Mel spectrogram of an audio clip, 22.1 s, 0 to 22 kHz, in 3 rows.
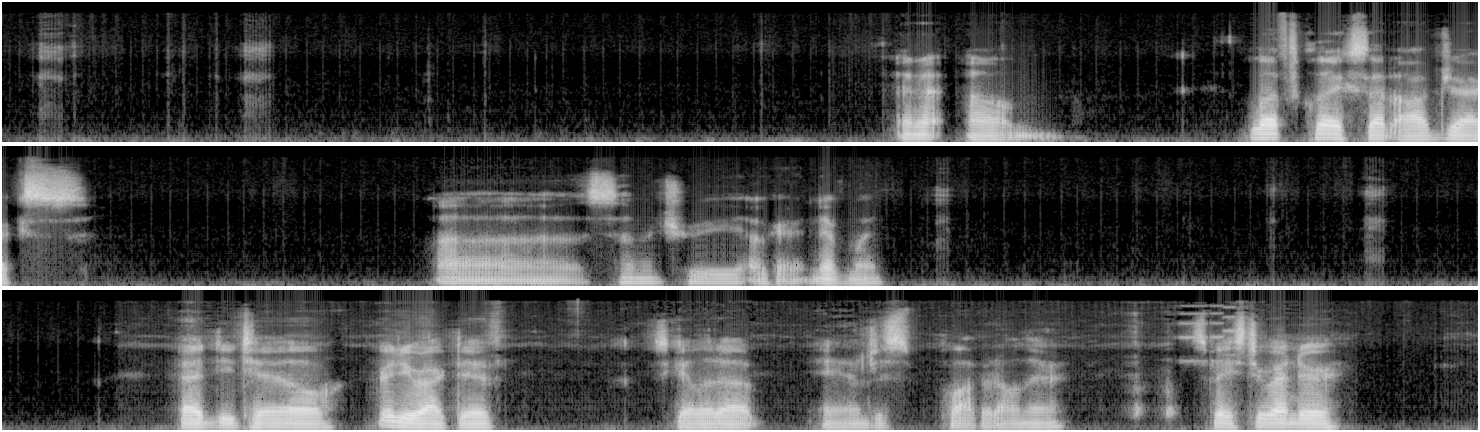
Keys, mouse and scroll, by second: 4.0 click, 11.5 click, 13.0-13.6 scroll up 1, 13.6 click, 17.3 shift+click, 20.3 space, 21.3 Escape, 21.5 scroll down 1, 21.7 middle click.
